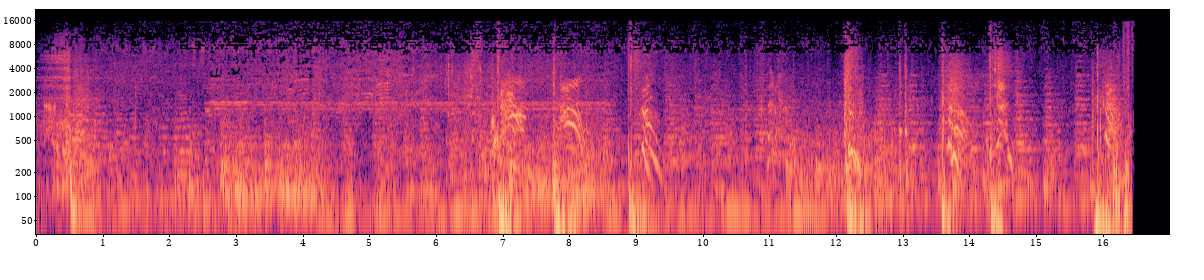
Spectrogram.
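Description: Sharp punches and cracking whip strikes burst out at irregular moments over a dense, noisy film soundtrack, loud, with a cluster of hits toward the end.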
